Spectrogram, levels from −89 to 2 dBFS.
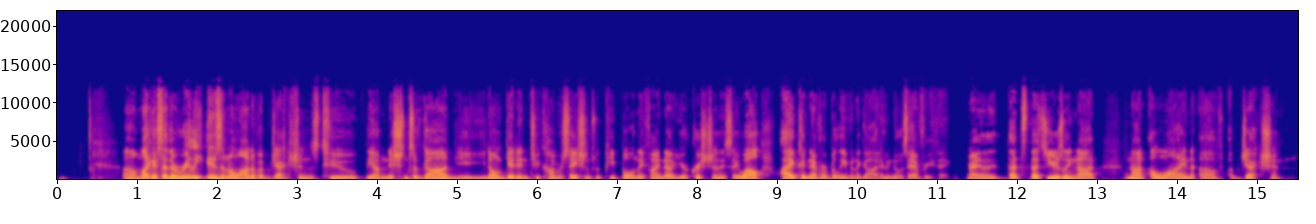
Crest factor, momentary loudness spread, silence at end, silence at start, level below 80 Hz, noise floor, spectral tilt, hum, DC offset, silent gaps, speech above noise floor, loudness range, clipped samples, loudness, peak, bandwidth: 18 dB; 14 LU; 0.25 s; 0.05 s; -52 dBFS; -42 dBFS; -5 dB/octave; none; under 0.1%; none; 20 dB; 4 LU; under 0.1%; -22 LUFS; -4 dBFS; 12.5 kHz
